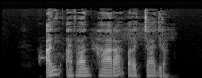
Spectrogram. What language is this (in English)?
Oromo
